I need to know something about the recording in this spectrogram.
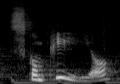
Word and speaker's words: scompiglio: In words like scompiglio and flagello, the stress will always fall on the second last syllable. Scompiglio, flagello. Be sure not to accent the last syllable.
